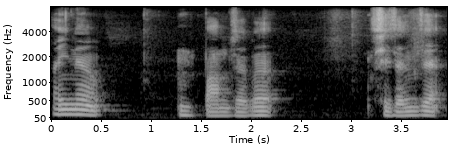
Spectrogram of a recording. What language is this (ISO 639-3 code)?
mni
